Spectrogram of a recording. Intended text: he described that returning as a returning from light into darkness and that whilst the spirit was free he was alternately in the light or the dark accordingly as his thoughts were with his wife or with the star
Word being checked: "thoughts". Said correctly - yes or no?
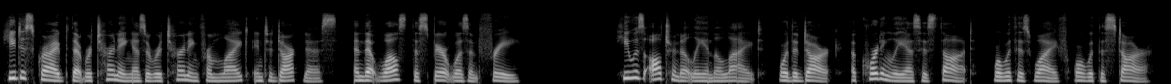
no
